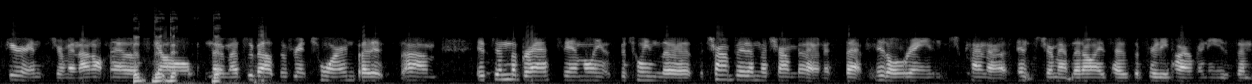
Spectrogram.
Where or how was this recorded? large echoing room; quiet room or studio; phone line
phone line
